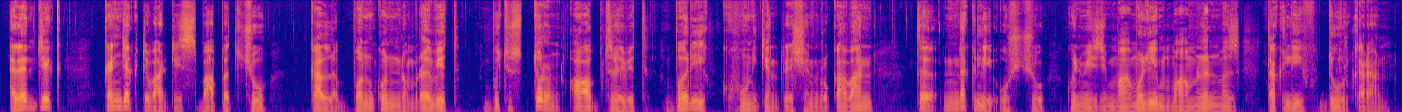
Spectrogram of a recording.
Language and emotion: Kashmiri, neutral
